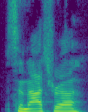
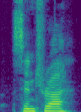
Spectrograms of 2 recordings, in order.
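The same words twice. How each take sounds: First: "Sinatra" said in three syllables; "Sinatra" with a stressed "nah" in the middle; Sinatra pronunciation. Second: "Sintra" said slowly in two syllables; "Sintra" drawn out, with no vowel between n and t; Sintra pronunciation. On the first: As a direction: say "Sinatra" like the singer's surname, si-NAH-truh. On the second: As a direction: say "Sintra" carefully, SIN-truh. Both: Shown as a demonstration. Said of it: "however you wanna say it".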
